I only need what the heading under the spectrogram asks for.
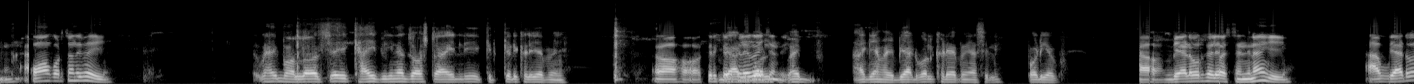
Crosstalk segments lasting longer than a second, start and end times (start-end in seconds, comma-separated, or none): none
